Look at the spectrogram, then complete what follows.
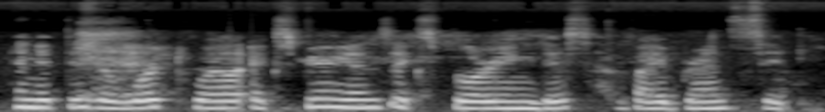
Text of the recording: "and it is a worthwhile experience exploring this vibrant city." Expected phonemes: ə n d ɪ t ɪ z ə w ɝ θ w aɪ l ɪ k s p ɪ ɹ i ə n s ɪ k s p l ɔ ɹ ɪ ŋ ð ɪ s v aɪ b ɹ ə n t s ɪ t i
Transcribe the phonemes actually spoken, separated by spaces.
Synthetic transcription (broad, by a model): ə n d ɪ t ɪ z ə w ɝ t w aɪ l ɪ k s p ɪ ɹ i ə n s ɪ k s p l ɔ ɹ ɪ ŋ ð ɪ s v aɪ b ɹ ə n t s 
